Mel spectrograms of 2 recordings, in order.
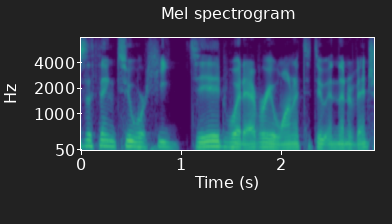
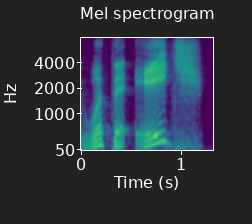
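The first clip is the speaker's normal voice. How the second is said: "What the H?" slow with the H leaned on, rising; odd emphasis; 3 semitones higher, 6 dB louder, slower than usual. Retold or imitated. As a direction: stretch "What the H?" and drive the H home. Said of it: "the emphasis that he would put on words".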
